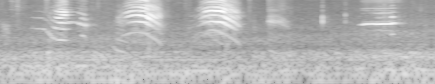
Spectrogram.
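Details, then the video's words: Pet parrot among other parrots, giving several loud harsh squawks with wavering harmonics, then a short thin whistle, while a person repeats a short word nearby. "Talking With Other Parrots"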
